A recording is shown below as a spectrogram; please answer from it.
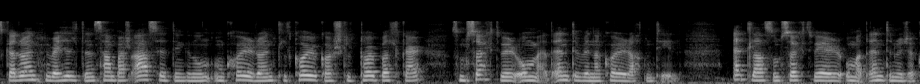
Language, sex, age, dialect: Faroese, female, 15-35, Norðuroyggjar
